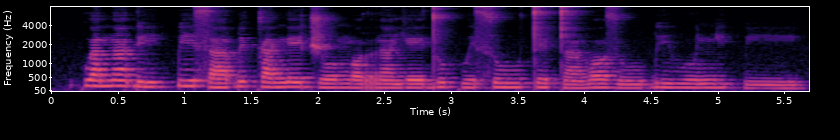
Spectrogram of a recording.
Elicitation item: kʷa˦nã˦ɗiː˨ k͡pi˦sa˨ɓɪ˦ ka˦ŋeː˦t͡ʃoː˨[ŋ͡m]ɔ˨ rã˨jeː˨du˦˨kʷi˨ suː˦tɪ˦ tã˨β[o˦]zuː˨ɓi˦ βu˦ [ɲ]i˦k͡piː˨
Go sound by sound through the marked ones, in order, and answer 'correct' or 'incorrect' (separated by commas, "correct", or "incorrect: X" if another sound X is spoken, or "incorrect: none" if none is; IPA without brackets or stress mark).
incorrect: ŋ, incorrect: ɔ˦, correct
